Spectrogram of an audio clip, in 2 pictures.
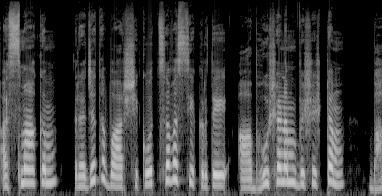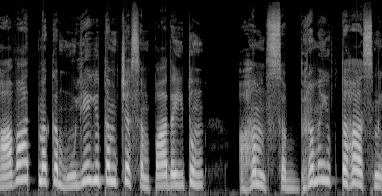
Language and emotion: Sanskrit, fearful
